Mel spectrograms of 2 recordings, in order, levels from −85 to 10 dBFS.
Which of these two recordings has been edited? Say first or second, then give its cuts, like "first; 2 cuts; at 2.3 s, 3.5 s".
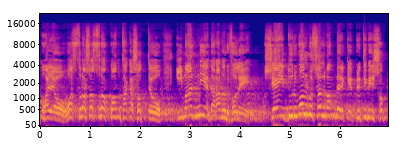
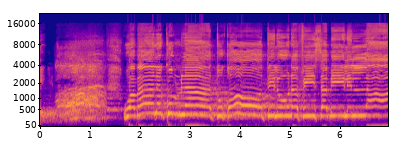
second; 1 cut; at 1.5 s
